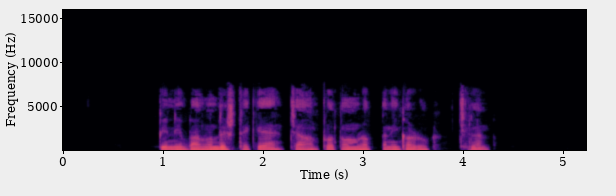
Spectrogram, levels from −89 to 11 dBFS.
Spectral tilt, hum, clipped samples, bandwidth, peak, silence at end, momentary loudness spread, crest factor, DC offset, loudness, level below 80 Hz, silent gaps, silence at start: -6 dB/octave; none; under 0.1%; 7.6 kHz; -14 dBFS; 0.95 s; 10 LU; 20 dB; under 0.1%; -33 LUFS; -68 dBFS; 3.92-3.96 s; 0.95 s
